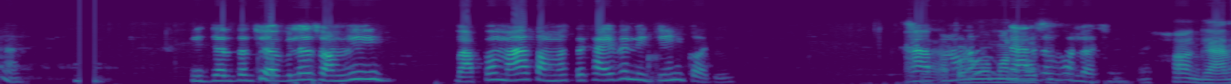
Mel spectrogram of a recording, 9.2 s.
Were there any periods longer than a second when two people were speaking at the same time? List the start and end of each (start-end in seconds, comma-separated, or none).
6.8-8.4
